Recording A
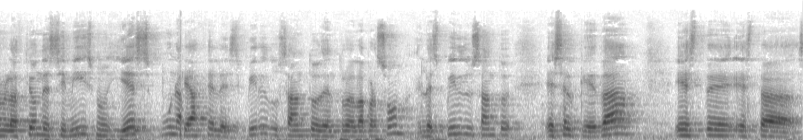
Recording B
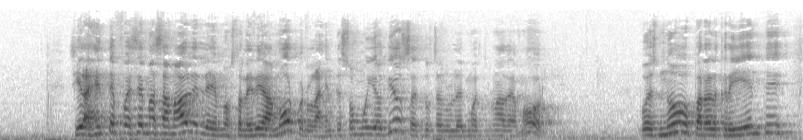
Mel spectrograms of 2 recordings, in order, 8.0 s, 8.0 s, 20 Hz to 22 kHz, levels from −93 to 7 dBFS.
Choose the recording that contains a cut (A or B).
A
